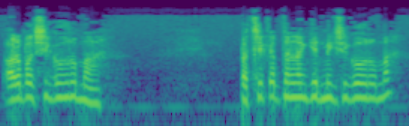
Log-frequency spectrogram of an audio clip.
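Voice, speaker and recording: An actor with a Cebuano accent playing an earnest, concerned young husband in a Bisaya radio drama. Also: male voice, high-pitched, little pitch movement, fast, a little mellow, slight background noise, natural voice.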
